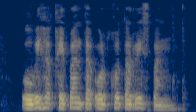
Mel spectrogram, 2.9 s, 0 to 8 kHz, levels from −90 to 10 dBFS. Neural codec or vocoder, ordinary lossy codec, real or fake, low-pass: none; MP3, 48 kbps; real; 7.2 kHz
